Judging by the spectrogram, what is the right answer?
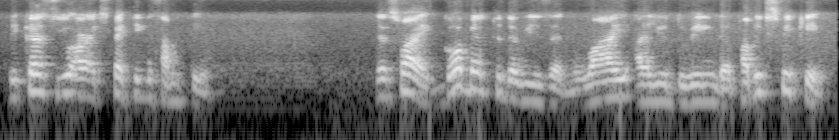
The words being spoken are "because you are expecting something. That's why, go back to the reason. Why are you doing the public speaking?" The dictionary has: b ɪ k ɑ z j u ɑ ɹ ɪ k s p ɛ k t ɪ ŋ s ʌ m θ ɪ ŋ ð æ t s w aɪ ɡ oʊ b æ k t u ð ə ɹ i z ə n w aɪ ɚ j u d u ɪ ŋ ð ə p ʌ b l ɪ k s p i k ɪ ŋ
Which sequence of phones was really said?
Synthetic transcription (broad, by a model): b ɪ k ɑ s j u ɑ ɹ ɪ k s p ɛ k t ɪ ŋ s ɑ m t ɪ ŋ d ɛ t s w aɪ ɡ oʊ b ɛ k t u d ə ɹ i z ə n w aɪ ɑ j u d u ɪ ŋ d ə p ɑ b l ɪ k s p i k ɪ ŋ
